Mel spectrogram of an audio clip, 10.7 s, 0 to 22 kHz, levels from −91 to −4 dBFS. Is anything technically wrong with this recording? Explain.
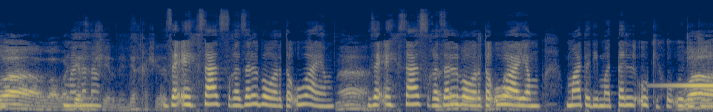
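Yes, there's loudspeaker feedback squeal from about 9.70 s to the end at 10.70 s. A steady tone near 951 Hz swells over most of a second and ends up a few dB louder than the rest of the sound. That happens when the mic hears its own speaker and the loop gain tops one at that frequency.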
